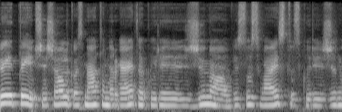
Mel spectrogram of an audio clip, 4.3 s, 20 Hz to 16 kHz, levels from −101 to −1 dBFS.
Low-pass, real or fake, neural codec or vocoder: 14.4 kHz; fake; codec, 44.1 kHz, 2.6 kbps, SNAC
